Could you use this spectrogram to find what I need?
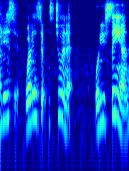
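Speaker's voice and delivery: soft, hushed half-whisper under the breath. Retelling a night watch, quoting Patty's questions: imitating someone half-whispering. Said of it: "Patty's whispering to me".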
